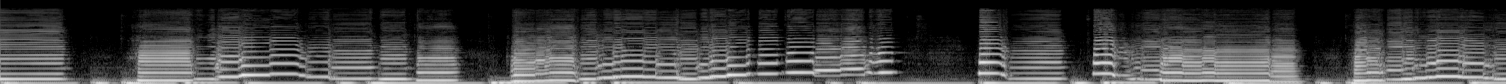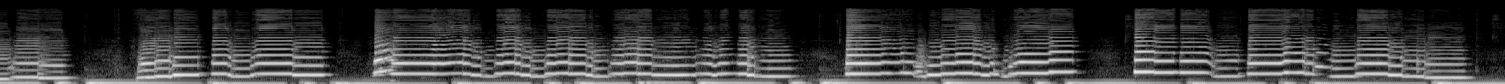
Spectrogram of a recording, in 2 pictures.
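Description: Clarinet improvising a jazz-blues solo in phrases with pitch slides and bends and short pauses between them, over a backing track with a stepping bass line.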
